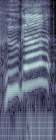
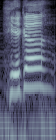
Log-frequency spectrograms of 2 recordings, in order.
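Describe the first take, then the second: First: It is said the way others pronounce it. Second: It is said the way it is written. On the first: This is how people from that place say it. The speaker calls it right. "I know it's like Huga, some people say" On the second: This is a reading from the written word. The speaker calls it wrong. "was how I originally like read it. And I know that's probably wrong"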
